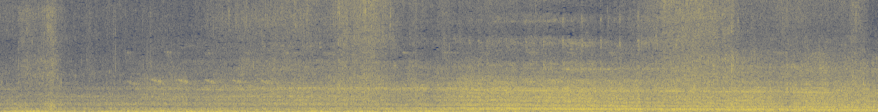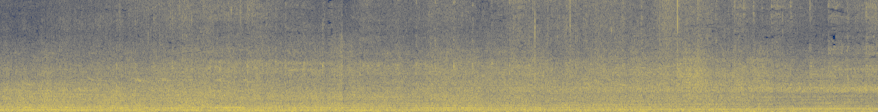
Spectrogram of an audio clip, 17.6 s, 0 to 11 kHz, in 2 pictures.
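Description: Airbus A350-1000 airliner passing low and slow, its two Rolls-Royce Trent XWB turbofan engines making a steady jet noise. The noise swells a few seconds in and then eases slightly, with a droning tone that slides slowly in pitch as the aircraft passes.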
